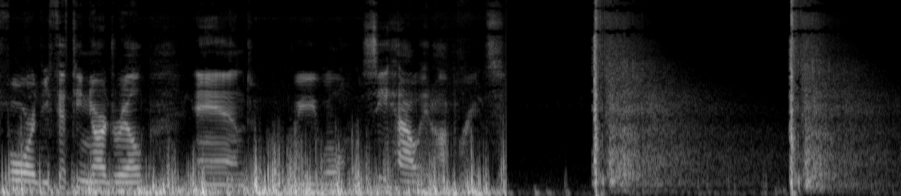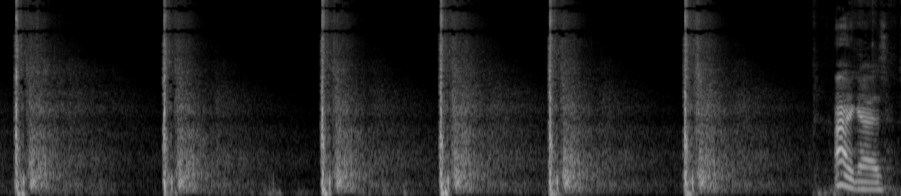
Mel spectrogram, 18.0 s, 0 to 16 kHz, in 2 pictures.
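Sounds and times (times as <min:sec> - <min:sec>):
rifle shots with echo: 0:05.9 - 0:17.1.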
